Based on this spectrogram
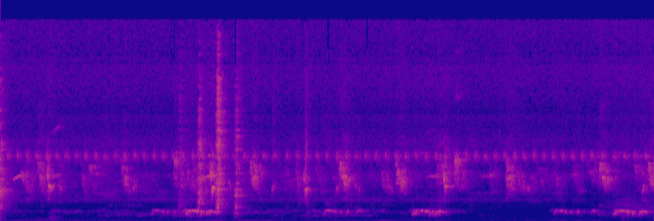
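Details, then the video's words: Red-whiskered bulbul singing on a cold, foggy morning in Ko Kha, Lampang, Thailand. Short, bright whistled phrases repeat every couple of seconds among other chirping birds, with faint rural background noise. "เสียงนกกรงหัวจุกค่ะเสียงเพราะนะคะเพื่อนๆ"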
